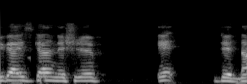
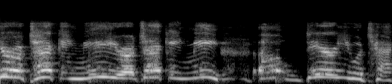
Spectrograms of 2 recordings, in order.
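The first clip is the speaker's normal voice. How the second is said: very high, furious, raging monster shriek; 11 semitones higher, 4 dB louder than usual. Voicing a beastie attacked by the party: monster screaming in rage. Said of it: "it's screaming".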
